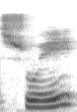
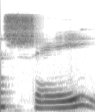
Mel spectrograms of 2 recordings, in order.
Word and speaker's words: 谁: Dalam bahasa Mandarin bacanya boleh shui atau bacanya shei ya. Dua-duanya boleh dibaca ya karena artinya sama, artinya siapa.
